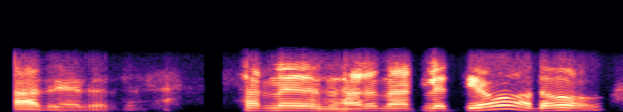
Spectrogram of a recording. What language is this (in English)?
Malayalam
